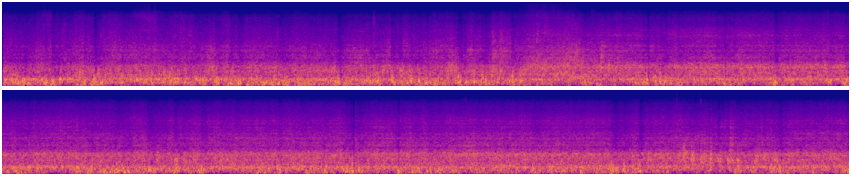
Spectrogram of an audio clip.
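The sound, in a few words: Sabari Express train passing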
